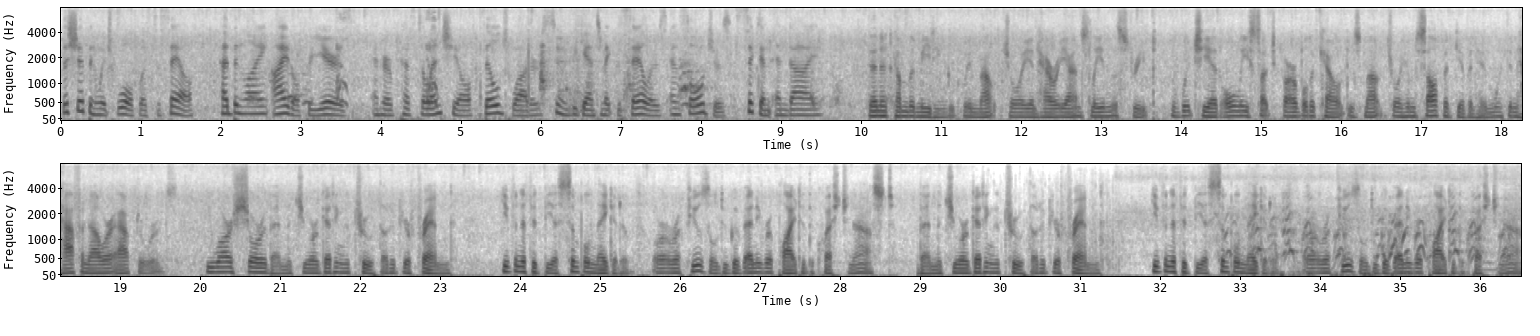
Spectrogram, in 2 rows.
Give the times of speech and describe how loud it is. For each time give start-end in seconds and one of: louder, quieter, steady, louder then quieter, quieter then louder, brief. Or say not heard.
0.0-36.4 steady.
